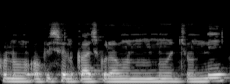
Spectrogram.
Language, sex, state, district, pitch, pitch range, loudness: Bengali, male, West Bengal, Jalpaiguri, 130 Hz, 130-135 Hz, -17 LUFS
